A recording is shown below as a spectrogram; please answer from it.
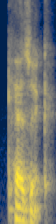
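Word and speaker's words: Keswick: big place and it's named after Kzich which is spelled ke wic k so it came from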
